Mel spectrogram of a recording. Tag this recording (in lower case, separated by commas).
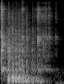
mechanisms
